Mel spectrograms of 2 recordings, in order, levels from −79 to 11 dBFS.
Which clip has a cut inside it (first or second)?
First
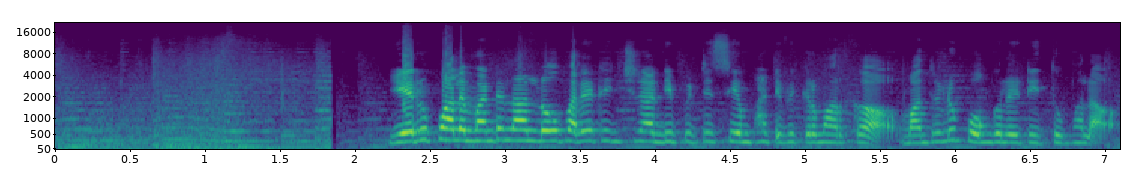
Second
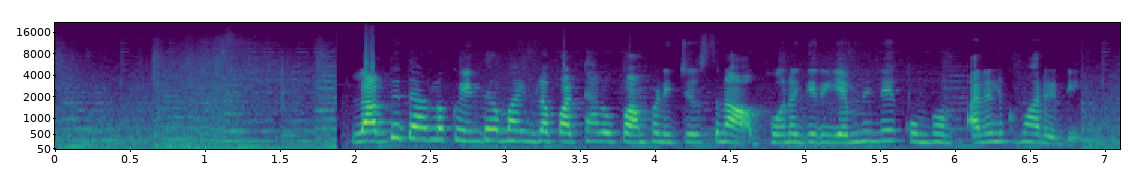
first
